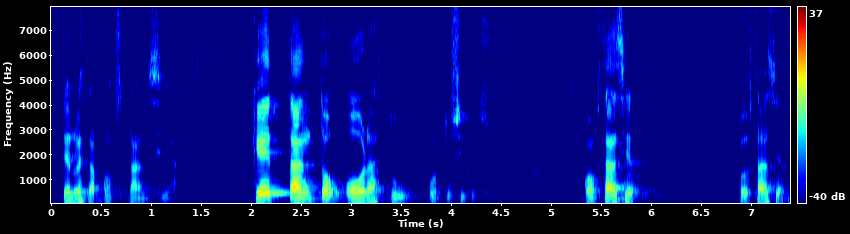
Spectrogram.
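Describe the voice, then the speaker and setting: Pastor man preaching, high voice that jumps all over, acts out the prayers. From Venezuela. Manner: animated preaching, acting out prayers and dialogue. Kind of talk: sermon.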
